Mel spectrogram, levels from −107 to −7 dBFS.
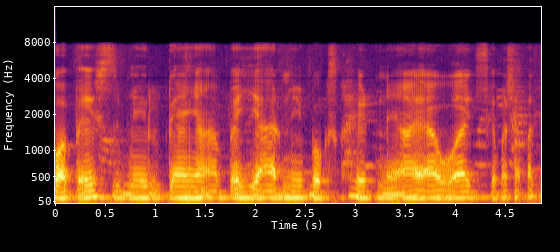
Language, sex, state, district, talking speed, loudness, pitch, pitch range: Hindi, male, Chandigarh, Chandigarh, 160 wpm, -17 LUFS, 110 Hz, 110-115 Hz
